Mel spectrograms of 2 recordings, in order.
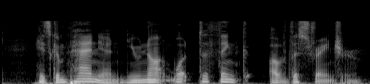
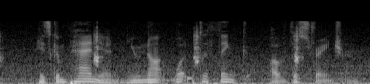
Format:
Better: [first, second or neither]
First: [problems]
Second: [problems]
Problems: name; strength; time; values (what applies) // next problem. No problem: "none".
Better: first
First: none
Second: noise reduction (neural mask model Resemble Enhance denoiser)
